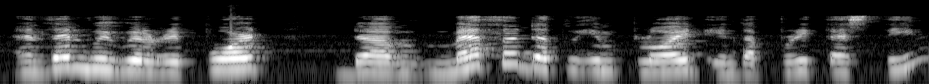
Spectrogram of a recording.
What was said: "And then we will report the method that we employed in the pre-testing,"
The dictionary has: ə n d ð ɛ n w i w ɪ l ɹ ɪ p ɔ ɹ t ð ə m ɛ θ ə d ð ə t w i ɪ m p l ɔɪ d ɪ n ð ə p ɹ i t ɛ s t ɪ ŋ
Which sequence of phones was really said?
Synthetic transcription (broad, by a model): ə n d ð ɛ n w i w ɪ l ɹ ɪ p ɔ ɹ t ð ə m ɛ θ ə d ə t w i ɪ m p l ɔɪ d ɪ n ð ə p ɹ i t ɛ s t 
